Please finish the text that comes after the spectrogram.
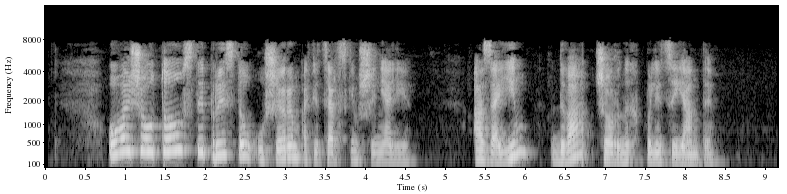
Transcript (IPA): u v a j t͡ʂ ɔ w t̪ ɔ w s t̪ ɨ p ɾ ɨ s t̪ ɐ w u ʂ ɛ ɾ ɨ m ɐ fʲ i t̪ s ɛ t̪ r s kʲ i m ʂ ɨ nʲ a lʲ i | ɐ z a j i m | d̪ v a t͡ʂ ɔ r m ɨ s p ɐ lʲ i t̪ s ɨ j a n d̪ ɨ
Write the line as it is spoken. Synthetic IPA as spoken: u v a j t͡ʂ ɔ w t̪ ɔ w s t̪ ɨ p ɾ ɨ s t̪ ɐ w u ʂ ɛ ɾ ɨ m ɐ fʲ i t̪ s ɛ r s kʲ i m ʂ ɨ nʲ a lʲ i | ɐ z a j i m | d̪ v a t͡ʂ ɔ r n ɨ x p ɐ lʲ i t̪ s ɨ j a n t̪ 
